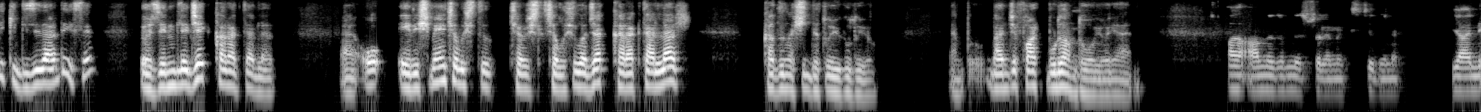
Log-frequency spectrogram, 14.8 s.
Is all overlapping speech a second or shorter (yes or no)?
yes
